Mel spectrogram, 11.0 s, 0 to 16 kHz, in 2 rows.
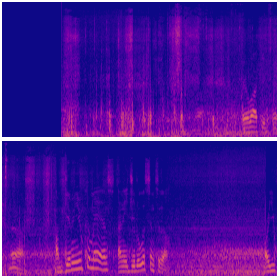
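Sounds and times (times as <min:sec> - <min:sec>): brief rustle: 0:01.2 - 0:06.8
vehicle rumbling: 0:01.2 - 0:11.0.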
